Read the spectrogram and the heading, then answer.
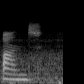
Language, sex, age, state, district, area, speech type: Punjabi, female, 18-30, Punjab, Mohali, urban, read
